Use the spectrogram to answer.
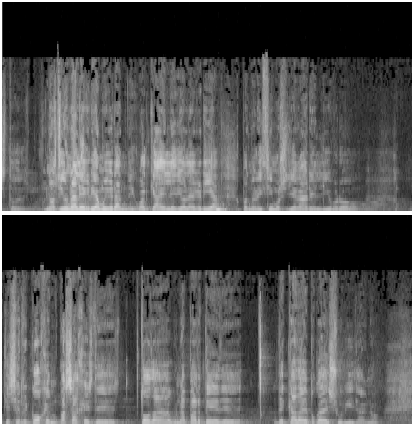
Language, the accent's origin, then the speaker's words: Spanish; Barcelona, Catalonia, Spain; pues yo que soy de Barcelona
